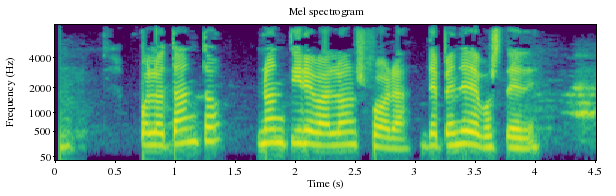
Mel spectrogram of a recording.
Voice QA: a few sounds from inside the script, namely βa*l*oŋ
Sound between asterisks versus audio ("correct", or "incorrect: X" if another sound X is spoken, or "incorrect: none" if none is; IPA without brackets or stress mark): correct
